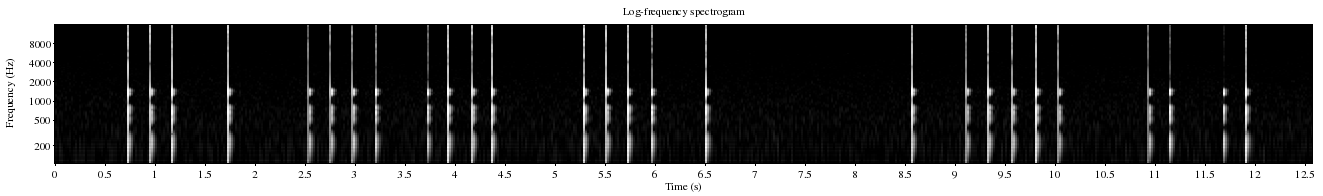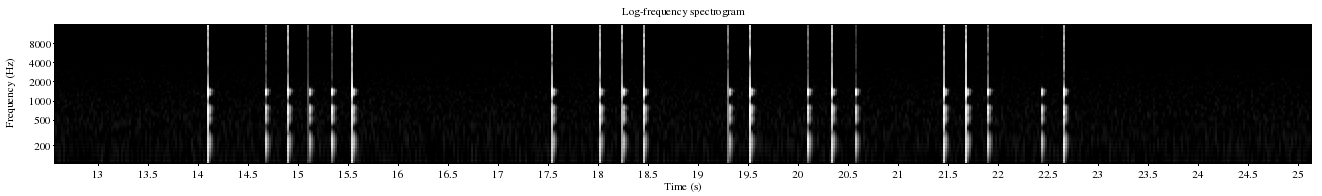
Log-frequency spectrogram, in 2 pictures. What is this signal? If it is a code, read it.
Tap code, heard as taps on a table, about 4 knocks a second. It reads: LTQ EG E CHM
